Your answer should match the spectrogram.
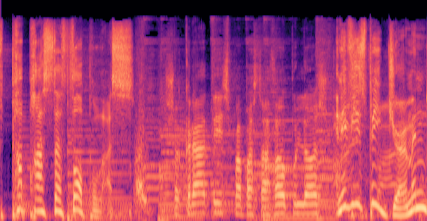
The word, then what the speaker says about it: Papastathopoulos: right and if you didn't get it it's papastathopoulos and if you speak german so is pronouncing the names of these two i've heard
